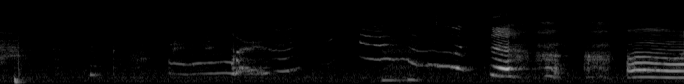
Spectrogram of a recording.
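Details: Newborn Cavalier King Charles Spaniel puppies, born indoors to first-time mother Paris during whelping, give high whining squeals in short bursts, each cry bending up and down, ending in a long, loud, sustained wail.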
